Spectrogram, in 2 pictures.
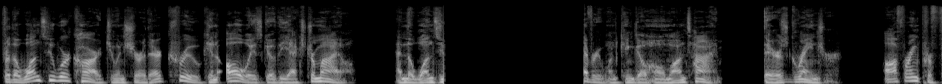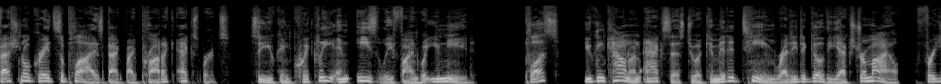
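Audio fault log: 4.43–5.84 s, audio dropout to silence: the speech stops abruptly and about 1.41 s is missing before it resumes on "can go home on". The gap holds silence with no room tone, likely from the input being lost.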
